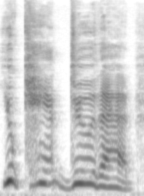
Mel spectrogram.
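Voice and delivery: loud, high, slow disbelieving protest; shocked protest. Retold or imitated. Gasping at the book's ending, loudly protesting in mock shock. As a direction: plead at the book as if the author betrayed you. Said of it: "I literally gasped out loud near the end of it, and I said".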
